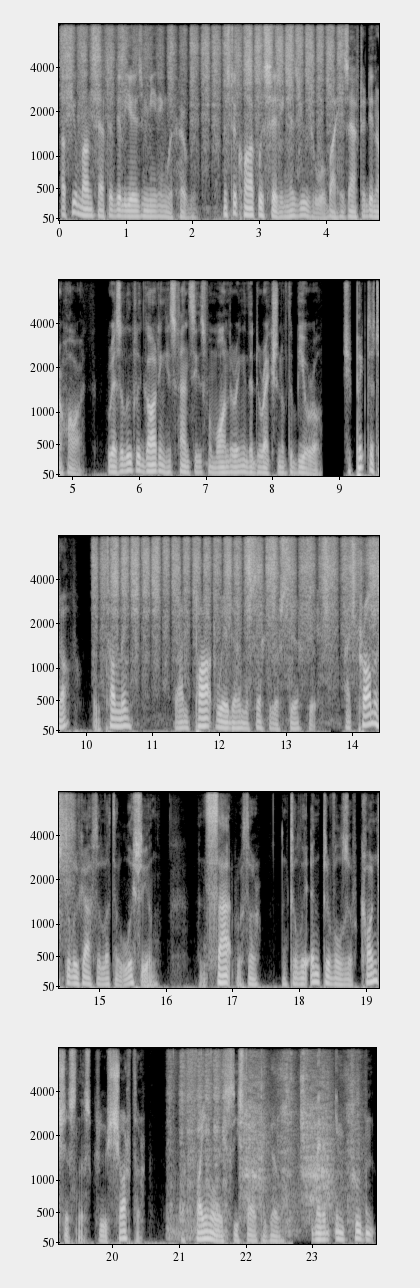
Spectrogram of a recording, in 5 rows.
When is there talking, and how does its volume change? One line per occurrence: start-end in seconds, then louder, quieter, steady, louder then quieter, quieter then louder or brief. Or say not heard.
0.0-23.9 steady.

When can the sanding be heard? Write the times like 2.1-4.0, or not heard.
0.0-4.3, 10.1-14.7, 20.8-23.9.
